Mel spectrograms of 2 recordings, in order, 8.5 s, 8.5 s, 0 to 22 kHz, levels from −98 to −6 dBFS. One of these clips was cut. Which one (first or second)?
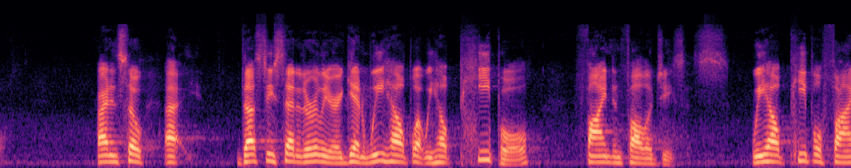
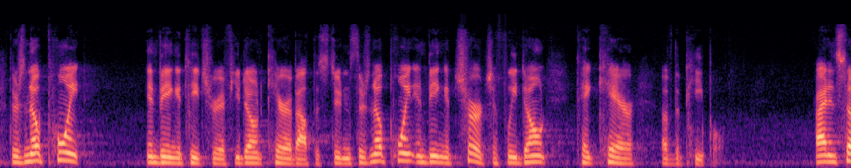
first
